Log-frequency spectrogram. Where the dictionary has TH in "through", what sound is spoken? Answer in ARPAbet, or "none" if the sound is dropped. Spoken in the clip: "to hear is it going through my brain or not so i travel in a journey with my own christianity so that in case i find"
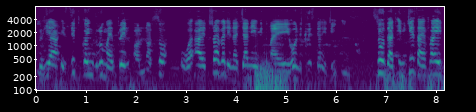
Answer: TH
